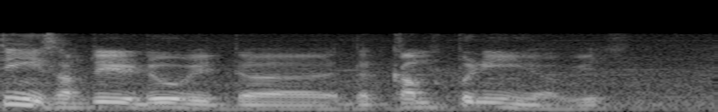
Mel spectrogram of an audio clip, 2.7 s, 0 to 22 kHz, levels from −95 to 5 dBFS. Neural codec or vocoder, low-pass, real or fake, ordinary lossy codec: none; 7.2 kHz; real; none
